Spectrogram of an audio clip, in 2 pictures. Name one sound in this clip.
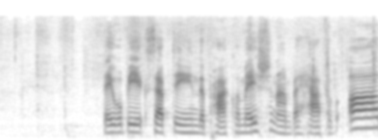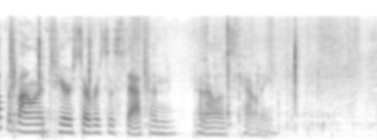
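A woman speaks with feeling into a microphone.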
